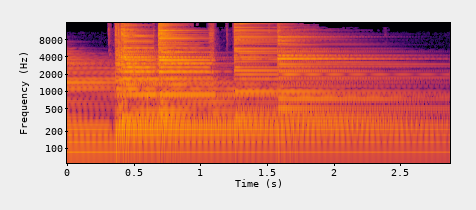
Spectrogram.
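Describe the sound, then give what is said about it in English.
Guitar strummed in an F-shape chord pattern with open strings: a few bright strums with plucked open-string notes, each one ringing out and slowly fading. “What you're doing here is hitting the open 5th string, strumming down up on the 4th through 1st, and then playing upstrokes on the open 1st and 2nd strings.”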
